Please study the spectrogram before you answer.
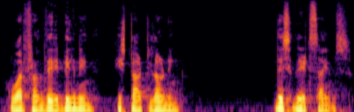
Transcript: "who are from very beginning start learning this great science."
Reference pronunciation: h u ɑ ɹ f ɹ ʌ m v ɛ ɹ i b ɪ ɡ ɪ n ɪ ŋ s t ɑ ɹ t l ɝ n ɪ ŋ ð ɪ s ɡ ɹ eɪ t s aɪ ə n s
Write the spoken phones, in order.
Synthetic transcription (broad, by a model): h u ɑ ɹ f ɹ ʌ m v ɛ ɹ i b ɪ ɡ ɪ n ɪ ŋ s t ɑ ɹ t l ɝ n ɪ ŋ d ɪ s ɡ ɹ eɪ t s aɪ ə n s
